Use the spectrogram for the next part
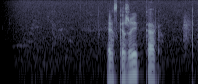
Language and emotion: Russian, neutral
